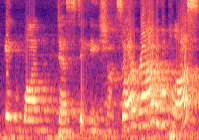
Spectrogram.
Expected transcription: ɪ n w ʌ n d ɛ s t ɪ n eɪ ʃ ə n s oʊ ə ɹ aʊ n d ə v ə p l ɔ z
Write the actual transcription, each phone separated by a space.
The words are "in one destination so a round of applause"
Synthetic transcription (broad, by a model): ɪ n w ʌ n d ɛ s t ɪ n eɪ ʃ ə n s oʊ ə ɹ aʊ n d ə v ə p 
